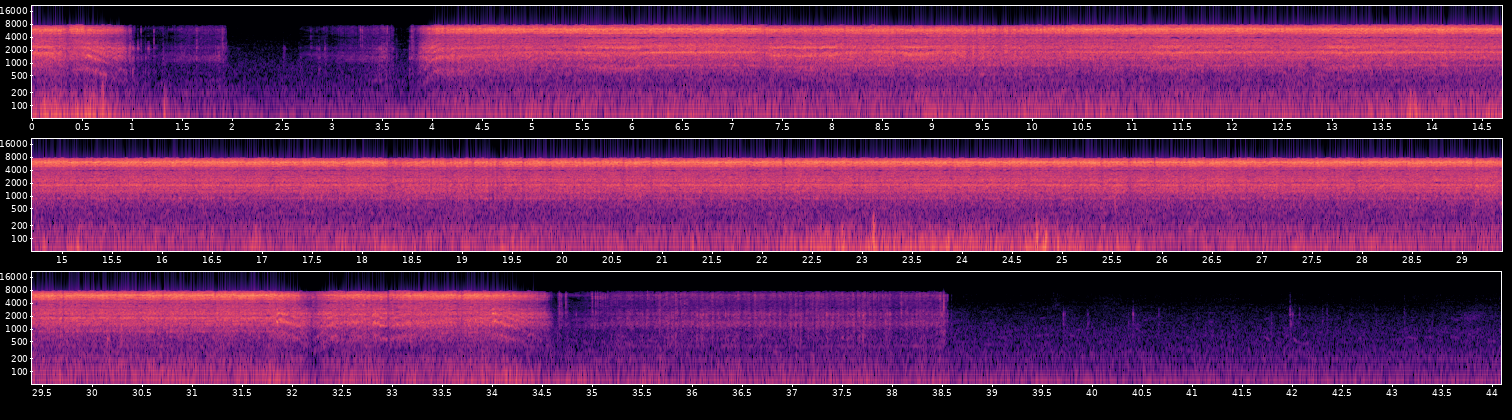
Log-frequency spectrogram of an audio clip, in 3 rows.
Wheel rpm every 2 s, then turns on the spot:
60, 30, 200, 230, 230, 230, 230, 230, 230, 230, 230, 230, 240, 230, 230, 220, 160, 20, 20, 10, 0, 0.
0-2 34-38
